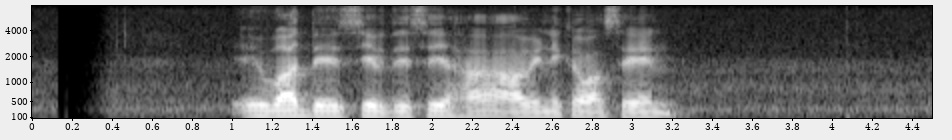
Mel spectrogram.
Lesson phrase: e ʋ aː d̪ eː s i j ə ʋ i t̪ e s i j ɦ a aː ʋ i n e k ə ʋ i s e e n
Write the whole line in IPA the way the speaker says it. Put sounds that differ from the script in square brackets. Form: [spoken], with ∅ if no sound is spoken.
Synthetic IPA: e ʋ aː d̪ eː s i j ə ʋ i [d̪] e s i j ɦ a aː ʋ i n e k ə ʋ [a] s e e n

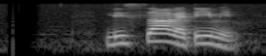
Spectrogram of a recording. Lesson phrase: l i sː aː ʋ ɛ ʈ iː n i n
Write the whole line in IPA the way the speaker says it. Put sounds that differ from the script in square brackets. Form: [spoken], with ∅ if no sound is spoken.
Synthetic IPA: l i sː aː ʋ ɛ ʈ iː [m] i n

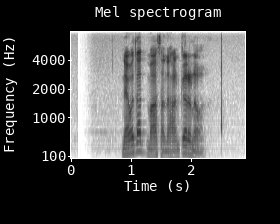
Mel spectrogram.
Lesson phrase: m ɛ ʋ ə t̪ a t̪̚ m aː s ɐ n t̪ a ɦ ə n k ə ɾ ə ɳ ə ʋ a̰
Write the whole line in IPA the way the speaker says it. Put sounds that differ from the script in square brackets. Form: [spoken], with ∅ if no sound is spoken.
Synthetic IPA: [n] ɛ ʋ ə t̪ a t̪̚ m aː s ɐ n [d̪] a ɦ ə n k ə ɾ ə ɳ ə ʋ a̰

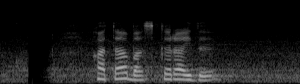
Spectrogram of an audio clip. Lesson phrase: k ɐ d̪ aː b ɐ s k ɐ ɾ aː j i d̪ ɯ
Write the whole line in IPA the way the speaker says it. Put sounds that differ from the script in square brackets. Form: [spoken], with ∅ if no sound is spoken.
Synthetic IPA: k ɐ [t̪] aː b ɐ s k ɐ ɾ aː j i d̪ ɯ

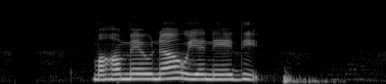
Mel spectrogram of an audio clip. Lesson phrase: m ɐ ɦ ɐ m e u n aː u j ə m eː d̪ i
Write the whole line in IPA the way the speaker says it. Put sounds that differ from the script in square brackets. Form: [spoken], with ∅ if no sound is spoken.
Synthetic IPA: m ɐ ɦ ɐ m e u n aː u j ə [n] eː d̪ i

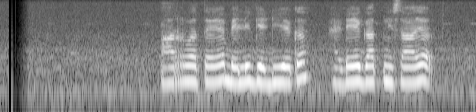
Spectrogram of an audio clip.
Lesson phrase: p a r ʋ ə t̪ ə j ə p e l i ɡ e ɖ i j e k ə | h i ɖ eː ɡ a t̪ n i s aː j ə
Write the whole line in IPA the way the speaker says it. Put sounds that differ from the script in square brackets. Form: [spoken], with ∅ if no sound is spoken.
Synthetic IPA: p a r ʋ ə t̪ ə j ə [b] e l i ɡ e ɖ i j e k ə | h [æ] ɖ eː ɡ a t̪ n i s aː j ə

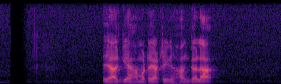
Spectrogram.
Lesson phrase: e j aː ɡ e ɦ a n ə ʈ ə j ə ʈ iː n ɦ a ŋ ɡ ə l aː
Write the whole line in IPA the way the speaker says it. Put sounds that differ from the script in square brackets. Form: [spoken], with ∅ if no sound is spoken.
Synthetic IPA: e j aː ɡ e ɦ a [m] ə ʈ ə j [a] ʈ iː n ɦ a ŋ ɡ ə l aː

